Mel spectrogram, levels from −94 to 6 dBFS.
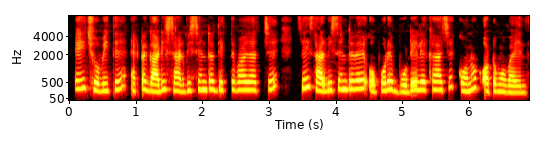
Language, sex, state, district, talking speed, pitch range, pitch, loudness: Bengali, female, West Bengal, Jhargram, 180 wpm, 230-275 Hz, 255 Hz, -17 LUFS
